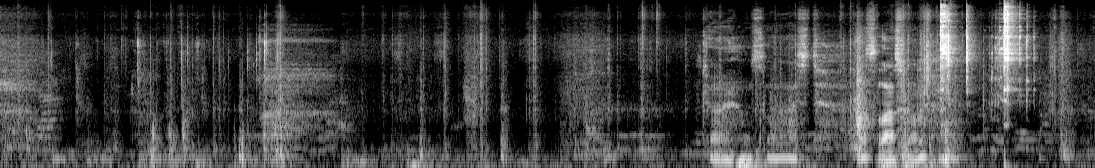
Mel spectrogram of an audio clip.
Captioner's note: clattering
